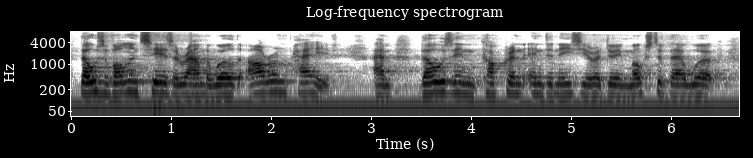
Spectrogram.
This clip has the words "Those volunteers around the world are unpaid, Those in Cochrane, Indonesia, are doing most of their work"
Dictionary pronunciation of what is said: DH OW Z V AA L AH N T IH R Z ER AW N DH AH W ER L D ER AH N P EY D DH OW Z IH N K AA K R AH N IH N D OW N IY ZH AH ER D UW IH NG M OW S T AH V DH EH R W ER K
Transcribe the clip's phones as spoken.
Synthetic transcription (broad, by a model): DH OW Z V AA L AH N T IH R Z ER AW N DH AH W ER L D ER AH N P EY D DH OW Z IH N K AA K R AH N IH N D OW N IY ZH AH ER D UW IH NG M OW S T AH V DH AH R W ER K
